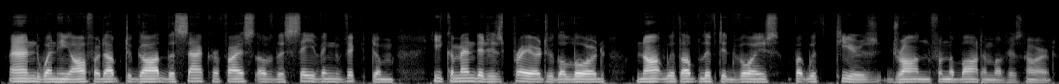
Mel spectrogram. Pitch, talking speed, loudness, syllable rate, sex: 125 Hz, 195 wpm, -19 LUFS, 4.9 syllables/s, male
